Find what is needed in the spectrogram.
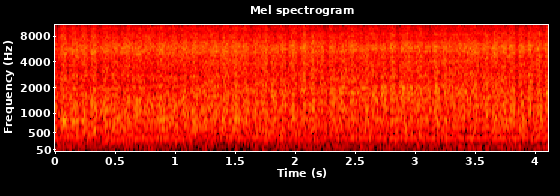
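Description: Mesmergraph sand drawing machine running: its gear-driven turntable turns the magnets that drag steel balls through the sand. It gives a steady mechanical whir with a faint steady hum.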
